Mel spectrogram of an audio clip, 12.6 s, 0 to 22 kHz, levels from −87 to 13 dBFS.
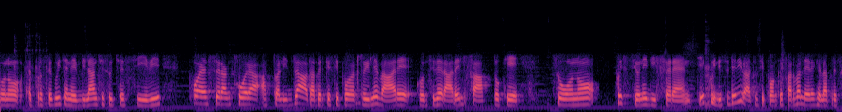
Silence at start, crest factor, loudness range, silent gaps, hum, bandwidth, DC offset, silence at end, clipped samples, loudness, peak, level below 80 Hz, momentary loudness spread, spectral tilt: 0 s; 16 dB; 2 LU; none; none; 6 kHz; under 0.1%; 0.1 s; under 0.1%; -29 LUFS; -12 dBFS; -72 dBFS; 7 LU; -7 dB/octave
